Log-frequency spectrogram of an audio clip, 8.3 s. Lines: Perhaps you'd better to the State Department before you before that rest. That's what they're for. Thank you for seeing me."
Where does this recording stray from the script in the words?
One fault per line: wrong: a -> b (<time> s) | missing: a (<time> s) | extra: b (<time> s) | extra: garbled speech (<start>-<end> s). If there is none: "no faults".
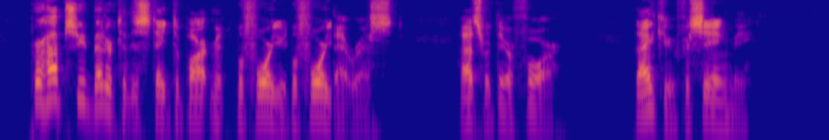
no faults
